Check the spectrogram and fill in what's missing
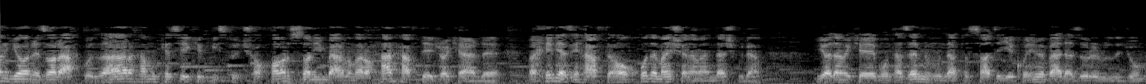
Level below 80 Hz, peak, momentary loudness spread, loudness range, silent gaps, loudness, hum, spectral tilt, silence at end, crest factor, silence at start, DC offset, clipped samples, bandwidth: -50 dBFS; -4 dBFS; 10 LU; 2 LU; none; -22 LUFS; none; -4.5 dB/octave; 0 s; 18 dB; 0 s; under 0.1%; under 0.1%; 6.4 kHz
